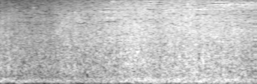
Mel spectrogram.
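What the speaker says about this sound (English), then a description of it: "That waterfall washes away all enchantments." A waterfall in the video game Hogwarts Legacy rushes with a dense, steady roar of falling water that swells slightly and continues unbroken.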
